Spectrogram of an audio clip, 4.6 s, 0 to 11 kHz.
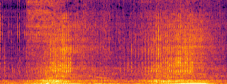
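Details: Subaru EJ253 engine, mostly idling with a couple of light revs: dull knock under the engine note from mid-block, possible rod knock; cause not confirmed.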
